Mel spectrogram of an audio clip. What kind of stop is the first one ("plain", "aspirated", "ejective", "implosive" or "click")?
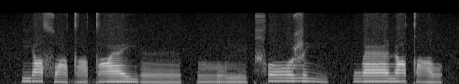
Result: plain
